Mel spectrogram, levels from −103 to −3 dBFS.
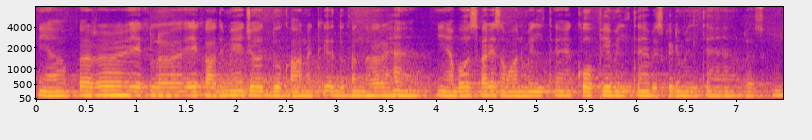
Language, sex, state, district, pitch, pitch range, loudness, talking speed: Hindi, male, Bihar, Jamui, 135 Hz, 130-140 Hz, -23 LUFS, 215 wpm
